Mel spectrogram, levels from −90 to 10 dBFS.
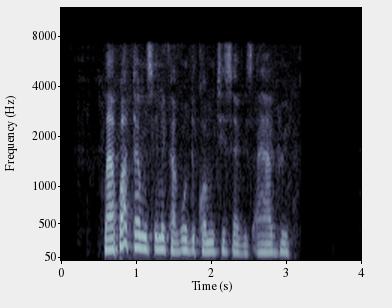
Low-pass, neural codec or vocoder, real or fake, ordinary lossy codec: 7.2 kHz; codec, 16 kHz, 4.8 kbps, FACodec; fake; none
